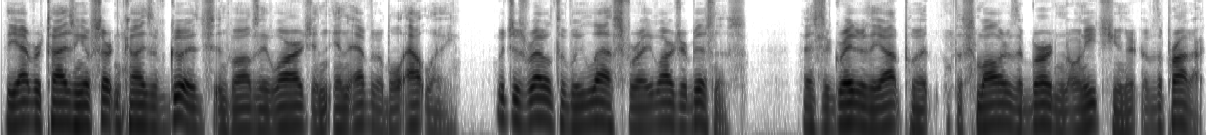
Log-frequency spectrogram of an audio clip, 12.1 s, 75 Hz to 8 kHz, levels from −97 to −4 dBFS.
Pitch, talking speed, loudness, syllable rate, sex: 100 Hz, 180 wpm, -17 LUFS, 5.8 syllables/s, male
